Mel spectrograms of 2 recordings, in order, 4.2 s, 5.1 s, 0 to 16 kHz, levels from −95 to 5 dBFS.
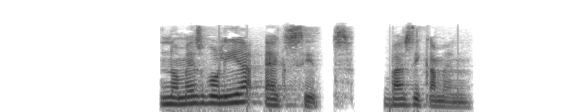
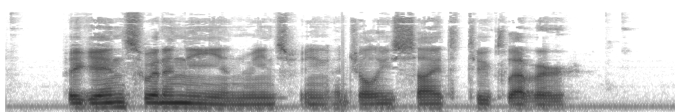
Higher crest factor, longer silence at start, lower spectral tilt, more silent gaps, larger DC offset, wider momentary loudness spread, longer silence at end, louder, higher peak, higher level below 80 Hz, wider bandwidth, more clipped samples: about the same, 18 dB vs 18 dB; first, 1.2 s vs 0.5 s; about the same, -4.5 dB/octave vs -5.5 dB/octave; first, 2.43-2.49 s, 2.67-2.87 s vs none; neither; about the same, 13 LU vs 12 LU; second, 0.7 s vs 0.85 s; about the same, -19 LUFS vs -21 LUFS; about the same, -4 dBFS vs -4 dBFS; second, -60 dBFS vs -48 dBFS; second, 7.8 kHz vs 11.5 kHz; neither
